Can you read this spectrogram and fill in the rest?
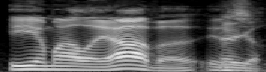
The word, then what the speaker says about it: Iamaliava: I want to say, I want to emphasize the second syllable. – You do. – Iamaliava is correct.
